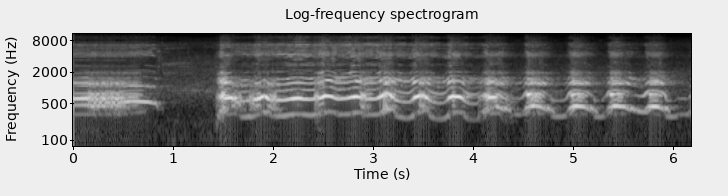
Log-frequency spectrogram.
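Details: Domestic dog howling at sirens in Austin, Texas, October 2009: a brief tonal howl, a pause, then a rapidly warbling howl whose pitch rises and falls in regular waves about three times per second.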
